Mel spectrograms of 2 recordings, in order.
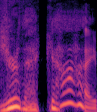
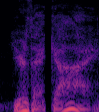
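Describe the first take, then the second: First: Accusing shout. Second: Whisper. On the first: Acted confrontation, louder take. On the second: Acted confrontation at a bar. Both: Acted.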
